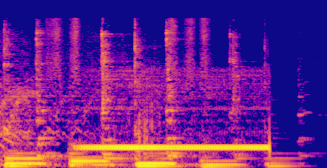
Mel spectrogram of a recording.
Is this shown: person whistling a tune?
no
